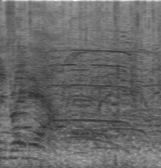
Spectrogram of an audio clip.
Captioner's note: applause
